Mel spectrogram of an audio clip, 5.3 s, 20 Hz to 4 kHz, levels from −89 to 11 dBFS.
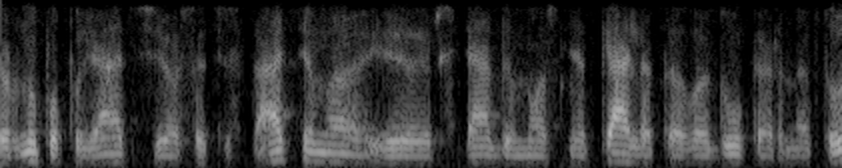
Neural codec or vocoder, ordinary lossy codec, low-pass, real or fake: codec, 24 kHz, 6 kbps, HILCodec; Opus, 16 kbps; 3.6 kHz; fake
